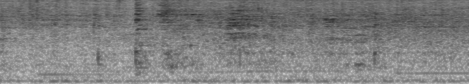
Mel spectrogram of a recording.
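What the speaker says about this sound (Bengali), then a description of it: "এখন খুব ভালো করে মাংসটাকে আমি ভেজে নিই" Mutton fries with spices in a pan, a loud dense sizzle running throughout, with close scraping and stirring sounds layered over it.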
